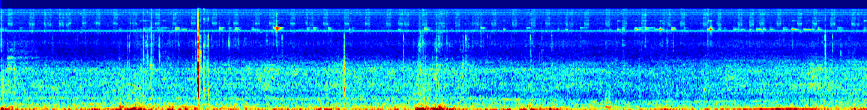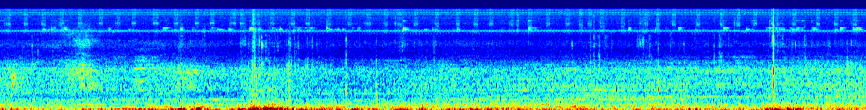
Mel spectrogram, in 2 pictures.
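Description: A car engine hums steadily with low road rumble from inside the cabin.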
